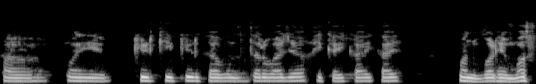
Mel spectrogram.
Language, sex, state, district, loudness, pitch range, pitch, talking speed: Halbi, male, Chhattisgarh, Bastar, -19 LUFS, 150-165 Hz, 160 Hz, 145 wpm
